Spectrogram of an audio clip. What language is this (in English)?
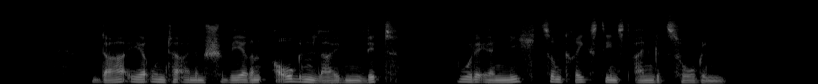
German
